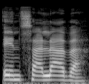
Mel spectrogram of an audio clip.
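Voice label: salad, Spanish, female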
